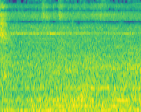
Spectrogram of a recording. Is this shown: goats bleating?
no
